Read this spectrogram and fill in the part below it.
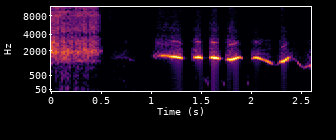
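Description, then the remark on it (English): A person whistles a short birdlike call, an unvoiced sound made without the vocal folds vibrating: a series of quick, chirpy notes in an uneven rhythm, fairly loud, following a brief breathy noise and a pause. “really simple examples of that are something that's based around a whistle, like some kind of bird.”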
